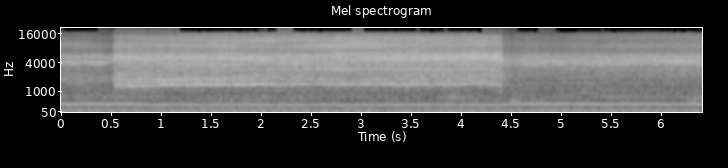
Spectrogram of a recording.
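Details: Dental drill with a straight fissure bur, a steady high-pitched whine growing louder and sharper while cutting, then easing: starting a class 5 cervical cavity preparation on the buccal surface of a maxillary first molar.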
